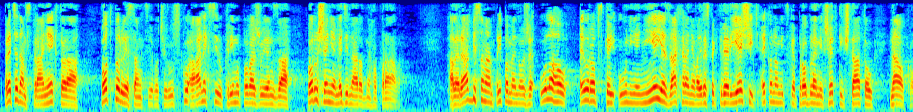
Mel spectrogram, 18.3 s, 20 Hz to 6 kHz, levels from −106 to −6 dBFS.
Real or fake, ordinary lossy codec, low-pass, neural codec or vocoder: real; AAC, 32 kbps; 5.4 kHz; none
